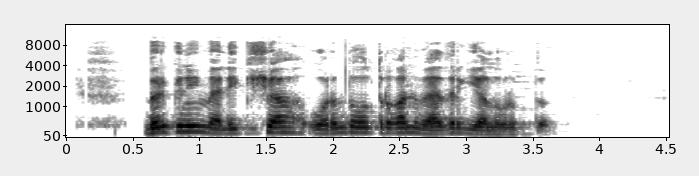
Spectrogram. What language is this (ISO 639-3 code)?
uig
